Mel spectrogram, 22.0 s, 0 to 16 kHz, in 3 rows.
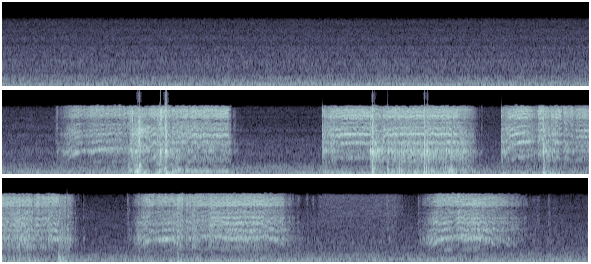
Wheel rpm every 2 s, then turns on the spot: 0, 0, 0, 0, 120, 80, 150, 120, 100, 30, 40.
18-20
